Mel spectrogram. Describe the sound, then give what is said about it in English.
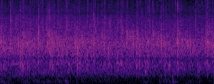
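A church audience applauding: dense, steady clapping from many hands that fills the whole stretch without a break. “Yeah, you can clap if you want for them.”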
